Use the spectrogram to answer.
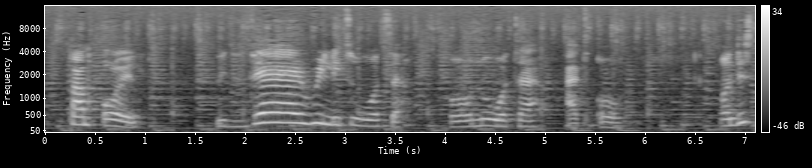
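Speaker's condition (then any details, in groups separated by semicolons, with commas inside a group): No condition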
